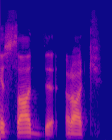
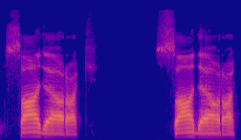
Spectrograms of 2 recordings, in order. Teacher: when my tongue is touching my top palate, I'm going to release it with a type of echo. I'm not just going to lightly release it, but rather I'm going to create a type of echo. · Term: qalqala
